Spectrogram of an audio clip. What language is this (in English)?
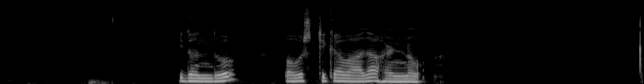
Kannada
